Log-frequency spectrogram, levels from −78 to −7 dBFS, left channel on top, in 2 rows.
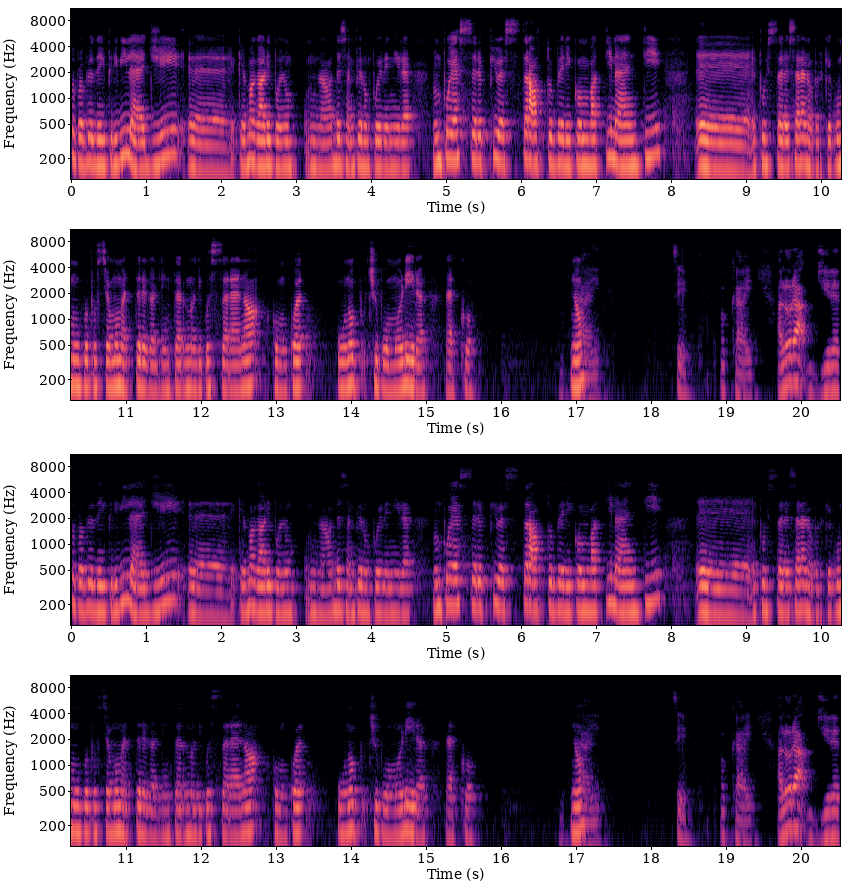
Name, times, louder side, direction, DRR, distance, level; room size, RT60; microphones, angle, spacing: voice 1, 0.0-13.5 13.8-15.7 16.9-17.2, left 4 dB, 65° left, 0.4 m, -31 dB
voice 2, 16.8-17.3 18.3-18.5 18.9-20.5, left 2 dB, 15° left, 0.6 m, -36 dB
6.2 x 3.6 x 5.4 m
head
